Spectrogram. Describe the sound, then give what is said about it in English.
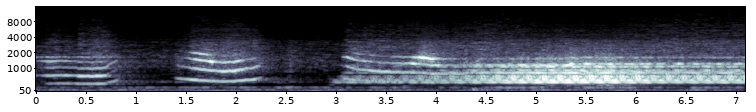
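A yellow-eyed cat belonging to Lugos, watching from a doorway, meows twice in short cries, then lets out a long, drawn-out wavering yowl that swells louder and holds steady to the end, with no talking. “The music, and the cat with the yellow eyes watching from the doorway, like death.”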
